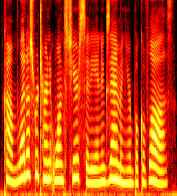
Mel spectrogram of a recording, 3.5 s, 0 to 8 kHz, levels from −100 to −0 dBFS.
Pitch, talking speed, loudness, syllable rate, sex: 235 Hz, 255 wpm, -15 LUFS, 6.0 syllables/s, female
